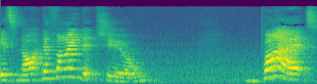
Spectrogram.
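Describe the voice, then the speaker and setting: A woman projects a raised, high-pitched voice at a very slow pace. The room echo is audible, along with noticeable background noise. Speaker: high school math teacher. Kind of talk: video lesson. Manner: casual, many fillers.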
